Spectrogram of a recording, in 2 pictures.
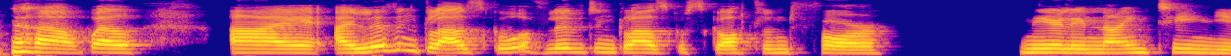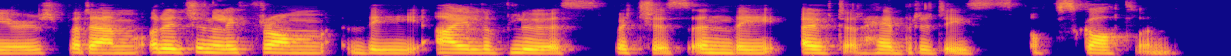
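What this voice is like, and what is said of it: Lovely Scottish accent. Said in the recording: “Where is that lovely accent from?”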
